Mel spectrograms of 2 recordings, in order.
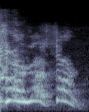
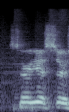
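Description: First: It is said in a loud, aggressive way. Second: It is said in a casual, plain way.

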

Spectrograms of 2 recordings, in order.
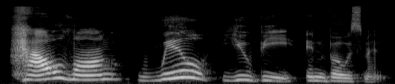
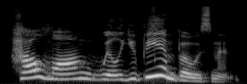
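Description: First: It is spoken at a slower, careful pace. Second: It is spoken fast with the words run together. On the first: "Let's practice the pronunciation" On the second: "will you be is commonly together"

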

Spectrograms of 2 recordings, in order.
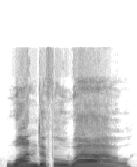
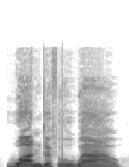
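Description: First: It is said at a low pitch. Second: It is said at a low pitch.

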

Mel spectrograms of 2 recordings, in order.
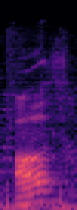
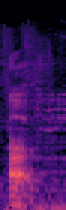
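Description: First: The vowel is a full, clear vowel. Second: The vowel is reduced to a weak schwa. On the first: The speaker calls it wrong. "instead of saying of" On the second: The speaker calls it right. "The schwa sound, ... we would say of"

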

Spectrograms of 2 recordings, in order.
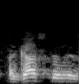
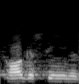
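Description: First: Augustine is pronounced the way the saint's name is. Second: Augustine is pronounced the way the Florida city is. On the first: It names the theologian. "Saint Augustine is in heaven" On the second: It names the place in Florida. "Saint Augustine is in Florida"

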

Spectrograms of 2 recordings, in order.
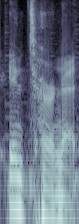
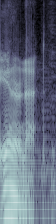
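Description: First: The T sounds are pronounced crisply and fully. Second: The T sounds are softened or dropped. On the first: The speaker calls it wrong. "stop overpronouncing your T's" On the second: The speaker calls it right. "You can just say internet"

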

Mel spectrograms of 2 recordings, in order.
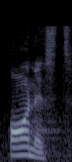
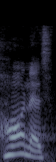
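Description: First: The word begins with a vowel, h silent. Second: The word begins with an audible h sound. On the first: The speaker calls it right. "starting from the letter O here. So H is silent letter" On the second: The speaker calls it wrong. "Don't say honest. This is wrong"

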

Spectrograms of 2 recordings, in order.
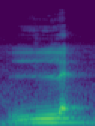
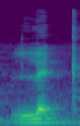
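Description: The two takes are said the same way.

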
